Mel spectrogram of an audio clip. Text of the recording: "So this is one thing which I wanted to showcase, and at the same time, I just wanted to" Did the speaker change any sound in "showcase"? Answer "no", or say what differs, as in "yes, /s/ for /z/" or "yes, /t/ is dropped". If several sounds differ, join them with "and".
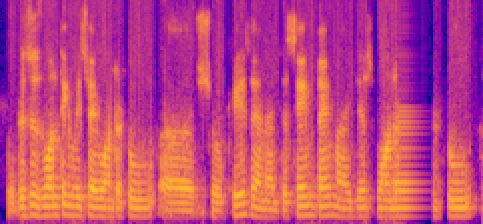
no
